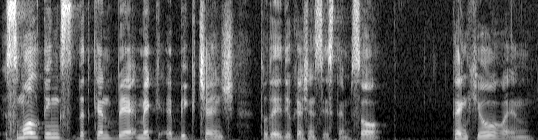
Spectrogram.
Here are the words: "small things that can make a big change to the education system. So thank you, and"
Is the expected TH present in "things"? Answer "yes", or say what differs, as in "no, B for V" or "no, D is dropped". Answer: no, T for TH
